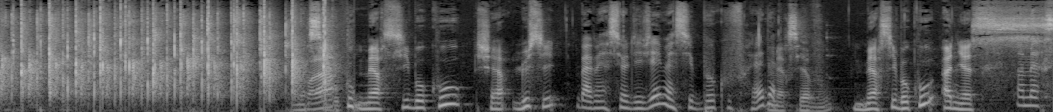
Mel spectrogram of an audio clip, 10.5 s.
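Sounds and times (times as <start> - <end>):
audience applause: 0.0 - 3.4
speech: 3.0 - 10.5.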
